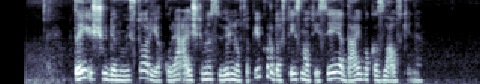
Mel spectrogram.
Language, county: Lithuanian, Alytus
